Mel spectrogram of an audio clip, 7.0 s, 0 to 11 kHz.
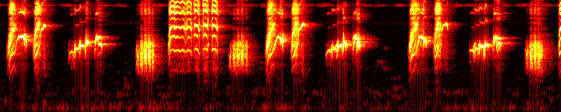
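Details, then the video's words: Long-tailed shrike (cowet, codet, pentet) master song from 2022 for training songbirds: a rapid, varied medley of rising whistles, buzzy mid-pitched notes and high stacked chatters, delivered in quick bursts with brief pauses. "suwara masteran burung cowet/codet/pentet"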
